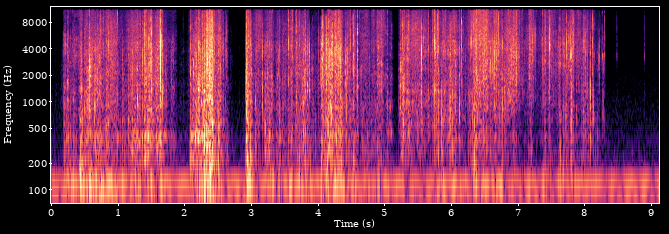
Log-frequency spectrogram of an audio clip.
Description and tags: Paper Bag and Bottle Wrap Up FF390
Crinkling paper, wrapping a bottle in paper
bottle, Crinkling, paper, wrapping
